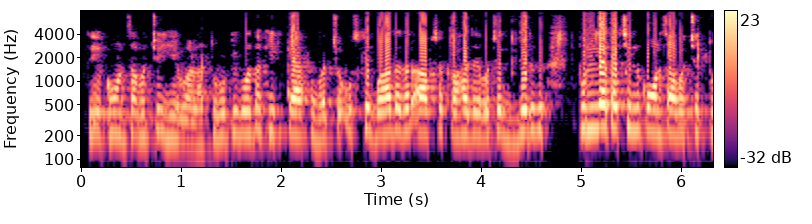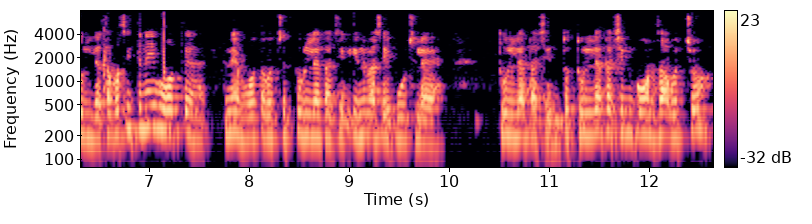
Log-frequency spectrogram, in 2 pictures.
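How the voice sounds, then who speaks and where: A man's voice: high-pitched, steady tone, fast, vocal fry. A male teacher giving an online exam-prep class, who asks students questions and repeats each answer. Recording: tinny phone-like audio.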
